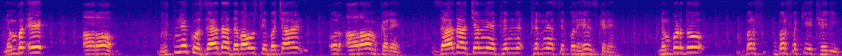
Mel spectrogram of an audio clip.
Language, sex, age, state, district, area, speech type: Urdu, male, 18-30, Bihar, Purnia, rural, spontaneous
